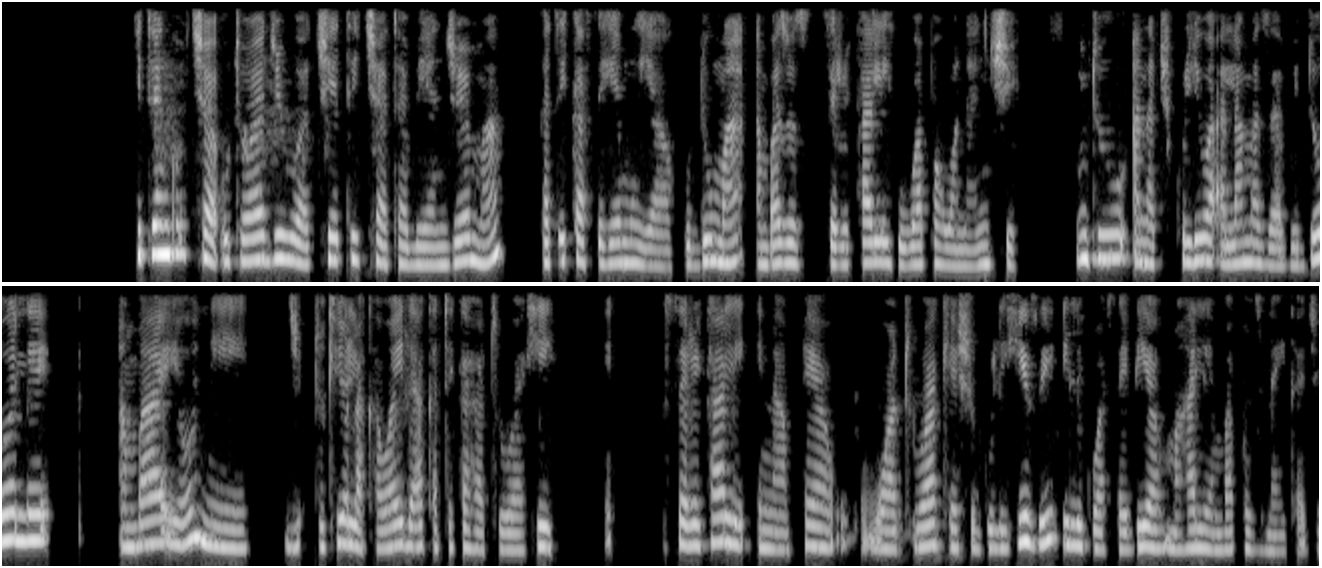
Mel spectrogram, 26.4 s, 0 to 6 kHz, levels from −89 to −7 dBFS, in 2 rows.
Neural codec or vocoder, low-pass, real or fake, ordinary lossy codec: none; 5.4 kHz; real; MP3, 48 kbps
